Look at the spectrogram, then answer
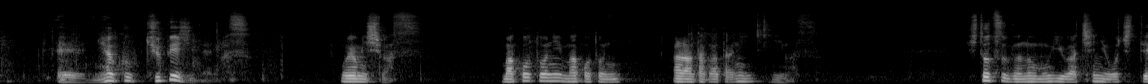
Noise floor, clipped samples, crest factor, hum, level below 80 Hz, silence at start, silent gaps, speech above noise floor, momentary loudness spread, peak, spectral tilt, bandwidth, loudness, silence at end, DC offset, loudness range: -66 dBFS; under 0.1%; 22 dB; none; -82 dBFS; 0.55 s; none; 38 dB; 19 LU; -10 dBFS; -6 dB/octave; 16.5 kHz; -29 LUFS; 0 s; under 0.1%; 4 LU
